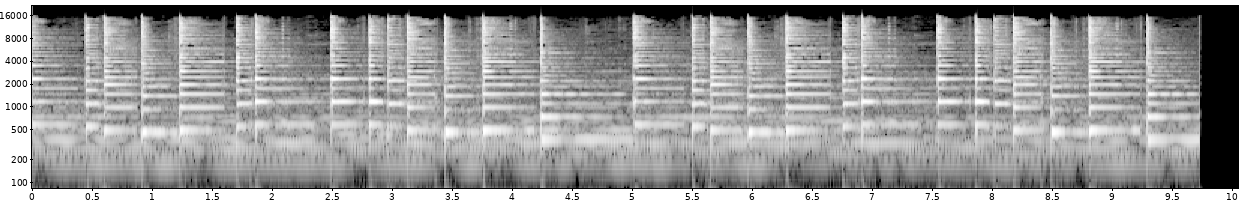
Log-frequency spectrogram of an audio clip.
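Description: Instrumental music: a quick melody of plucked-string notes over a steady low drone, cutting off abruptly near the end.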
